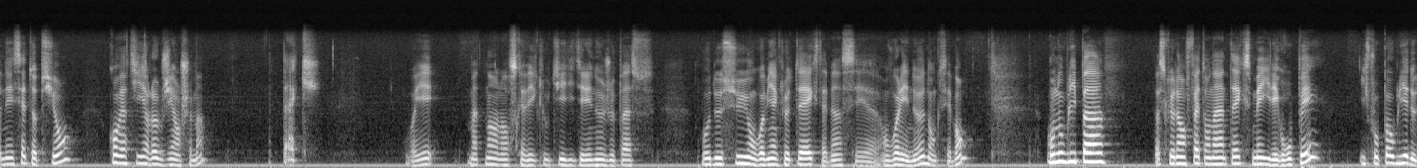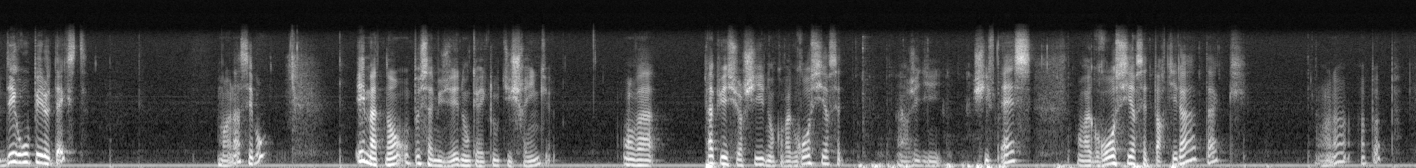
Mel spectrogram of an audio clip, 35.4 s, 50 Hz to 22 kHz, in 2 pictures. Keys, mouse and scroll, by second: 3.4 click, 5.4 click, 7.4 click, 8.3 click, 8.8 click, 9.4 click, 10.2 click, 10.6 click, 11.1 click, 11.6 click, 12.9 click, 14.1 click, 19.2 click, 22.0 click, 27.7 shift+click, 29.0 ctrl+shift+z, 30.1 ctrl+shift+s, 31.1 shift+click, 32.1 ctrl+shift+z, 32.5 ctrl+shift+click, 33.4 shift+click, 34.1 shift+click, 34.6 shift+click.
